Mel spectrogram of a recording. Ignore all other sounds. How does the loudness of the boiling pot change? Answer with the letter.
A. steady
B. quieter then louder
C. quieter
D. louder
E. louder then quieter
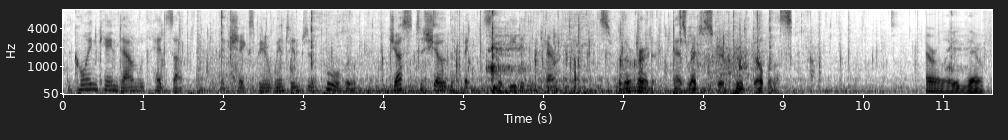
E.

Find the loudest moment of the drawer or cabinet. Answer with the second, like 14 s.
8 s.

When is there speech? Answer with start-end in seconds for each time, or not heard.
0.1-9.3, 10.8-11.5.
